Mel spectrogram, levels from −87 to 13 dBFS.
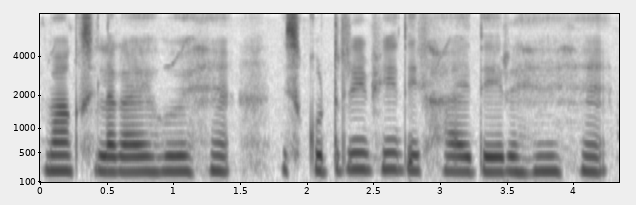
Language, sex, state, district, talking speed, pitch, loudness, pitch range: Hindi, female, Jharkhand, Palamu, 140 wpm, 225 Hz, -20 LUFS, 220-235 Hz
